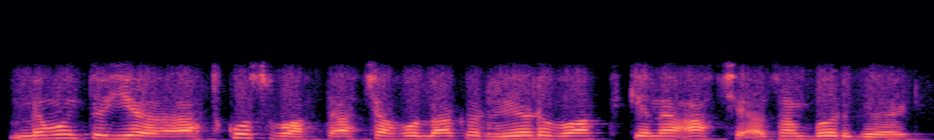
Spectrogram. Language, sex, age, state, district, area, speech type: Kashmiri, male, 30-45, Jammu and Kashmir, Ganderbal, rural, conversation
